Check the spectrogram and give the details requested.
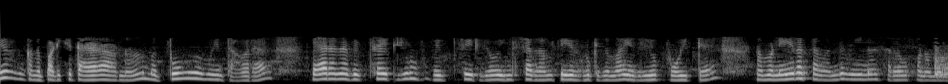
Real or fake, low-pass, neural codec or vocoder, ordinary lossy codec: real; 3.6 kHz; none; MP3, 16 kbps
